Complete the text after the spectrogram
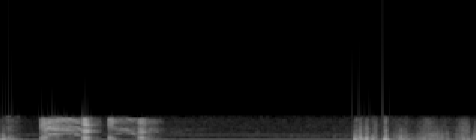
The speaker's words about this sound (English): I never cough until I start talking.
